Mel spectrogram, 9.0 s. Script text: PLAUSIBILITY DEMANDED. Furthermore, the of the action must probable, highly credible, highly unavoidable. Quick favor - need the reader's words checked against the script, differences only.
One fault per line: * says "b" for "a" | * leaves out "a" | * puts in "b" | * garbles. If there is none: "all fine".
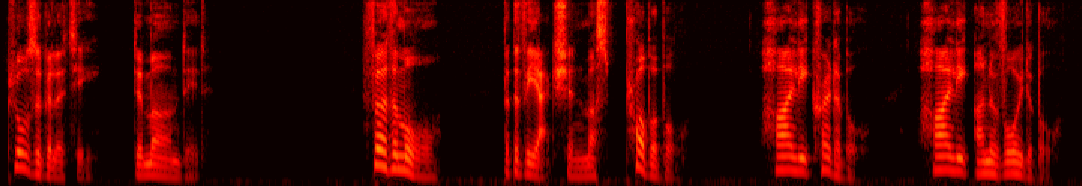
all fine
